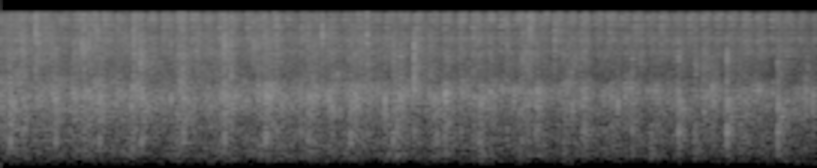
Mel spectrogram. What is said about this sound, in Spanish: Dale un aplauso fuerte al Señor en esta hora.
